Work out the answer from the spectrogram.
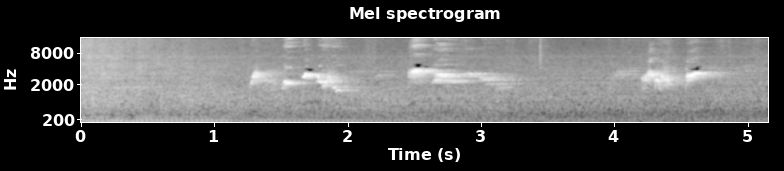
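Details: Red-whiskered bulbul, including the white-cheeked form, giving song used to provoke and train birds for singing contests: three short, bright warbled phrases spaced about one and a half seconds apart, over a steady hiss and a low hum.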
